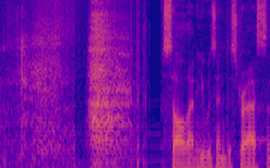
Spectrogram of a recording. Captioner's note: exhales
